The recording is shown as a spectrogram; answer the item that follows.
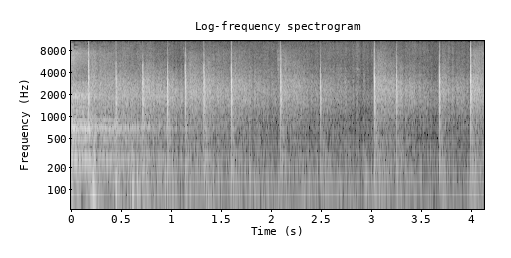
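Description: Chalk writing on a chalkboard: an irregular series of sharp taps and clicks, several a second, as the chalk strikes and lifts off the board.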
